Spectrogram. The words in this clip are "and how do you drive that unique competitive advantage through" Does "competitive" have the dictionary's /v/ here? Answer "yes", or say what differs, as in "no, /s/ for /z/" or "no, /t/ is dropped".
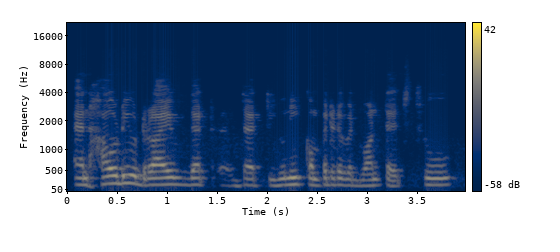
yes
